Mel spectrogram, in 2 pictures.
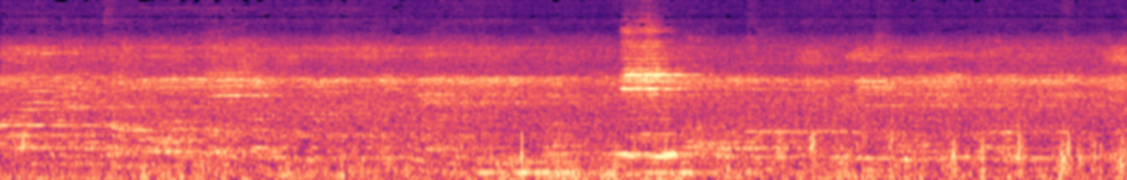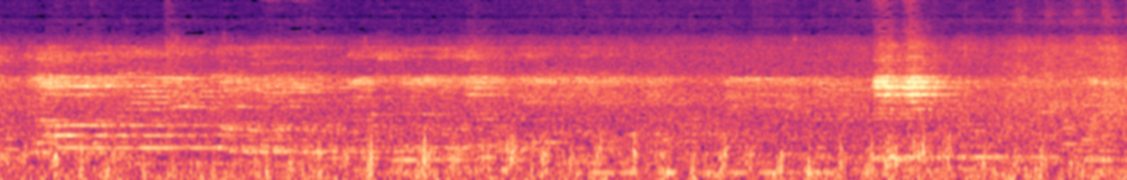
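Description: Indistinct voices over a steady low rumble of background noise, with small knocks and clatter throughout.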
